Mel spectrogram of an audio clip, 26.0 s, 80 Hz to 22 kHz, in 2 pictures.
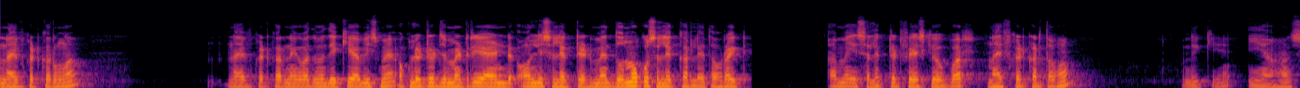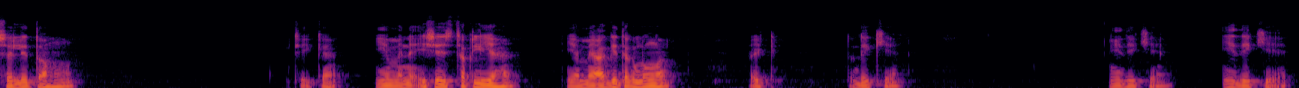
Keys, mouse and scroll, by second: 0.1-5.7 drag, 7.6 click, 14.3-17.4 drag.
